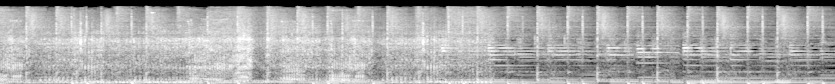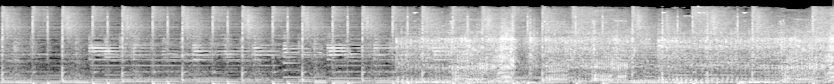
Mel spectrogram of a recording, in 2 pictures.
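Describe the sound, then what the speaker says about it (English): An enduro motorcycle engine revs and labors as the rider climbs up and over a large obstacle, a continuous close buzzing drone rising and falling in pitch with throttle pulses and no talk. "we've seen the proper de-weighting to get that back wheel to the top of the obstacle"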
